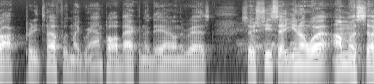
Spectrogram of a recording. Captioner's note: laughter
